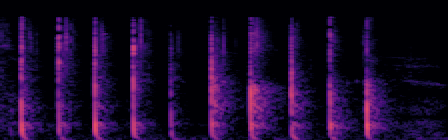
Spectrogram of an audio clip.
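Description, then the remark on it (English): A short burst of applause from a single pair of hands: about ten sharp, evenly spaced claps at a brisk steady rhythm, then silence. No voices. “Yes, applause.”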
